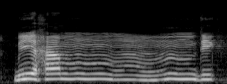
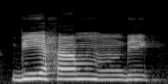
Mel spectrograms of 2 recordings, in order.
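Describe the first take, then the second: First: The m is held with a nasal hum. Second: The m is short and clear, without hum. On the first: The speaker calls it wrong. "tidak boleh didengungkan. Bihamdik tidak boleh" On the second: The speaker calls it right. "Yang betul itu bihamdik"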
